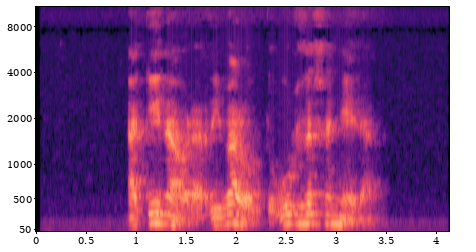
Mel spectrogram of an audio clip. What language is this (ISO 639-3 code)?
cat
